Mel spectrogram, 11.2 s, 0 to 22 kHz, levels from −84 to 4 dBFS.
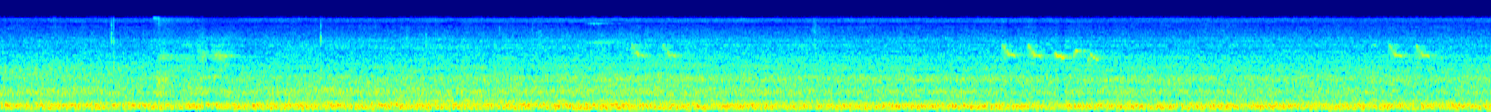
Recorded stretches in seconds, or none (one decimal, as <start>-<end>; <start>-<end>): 0.0-1.2; 1.8-11.2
